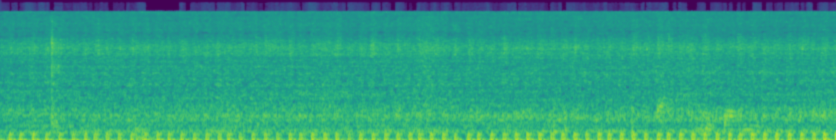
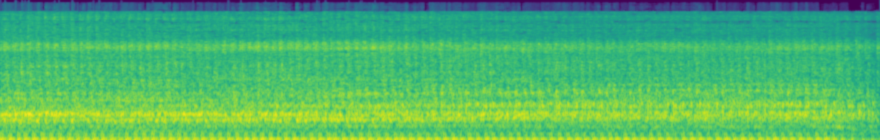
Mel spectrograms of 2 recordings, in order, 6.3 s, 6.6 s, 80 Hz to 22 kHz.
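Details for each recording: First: Honda Wave 110 single-cylinder engine, previously noisy, after overhaul with new crankshaft rod bearings and a rebored block (head untouched): idles with an even, steady putter and no knocking or clatter. Clean and healthy. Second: Honda Wave 110 single-cylinder motorcycle engine: loud, harsh mechanical rattle at idle, fast steady knocking about four per second, then shutdown; several worn parts, engine knock from worn piston and connecting rod needing overhaul.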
